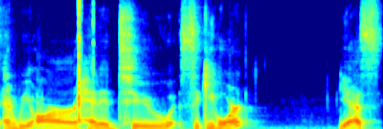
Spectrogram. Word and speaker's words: Siquijor: cool I like it it's like a sticky horror you know so yeah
